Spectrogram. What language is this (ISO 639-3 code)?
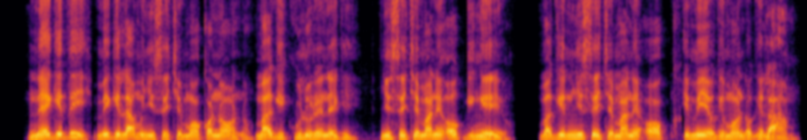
luo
